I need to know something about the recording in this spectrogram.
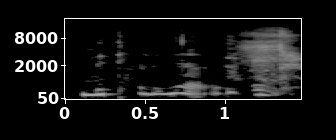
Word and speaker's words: Natalia: I'll be like, oh, it's actually with an A. It's Natalie, but with an A. Natalia.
